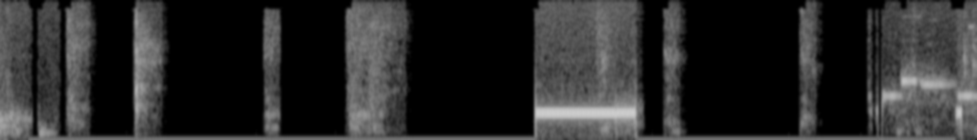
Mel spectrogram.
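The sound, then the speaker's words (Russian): A single steady telephone ringback tone sounds for about a second as a call to the company Robotbaza is put through to its managers, loud and clear, surrounded by brief scattered clicks and short muffled bursts on the line, with a faint tonal snippet near the end. “Звонок уже идет нашим менеджерам. Ожидайте, пожалуйста.”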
